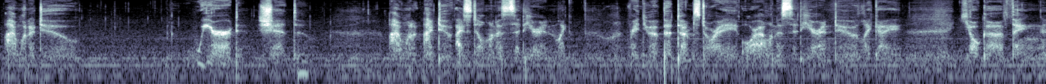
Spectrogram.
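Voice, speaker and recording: An ASMR creator whispers very close to a wireless microphone in a casual, rambling and candid vlog chat, breathy and occasionally soft-spoken. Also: unhurried, pauses often. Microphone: clip-on wireless microphone, held close.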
